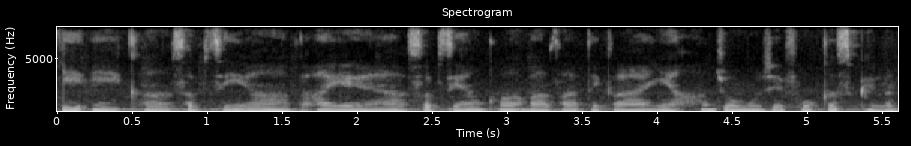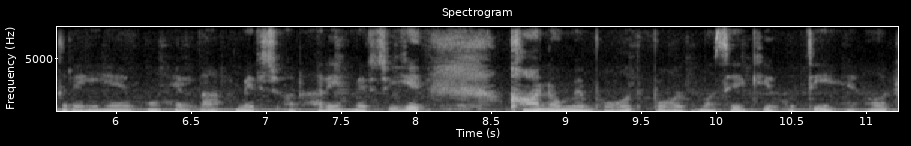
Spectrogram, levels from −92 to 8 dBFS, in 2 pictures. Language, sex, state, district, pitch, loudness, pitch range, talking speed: Hindi, female, Uttar Pradesh, Hamirpur, 205 Hz, -27 LUFS, 195-215 Hz, 185 wpm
